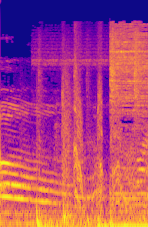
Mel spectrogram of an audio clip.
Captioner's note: groans; bright pop music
